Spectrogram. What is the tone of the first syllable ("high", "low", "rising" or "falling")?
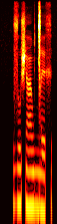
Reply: high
